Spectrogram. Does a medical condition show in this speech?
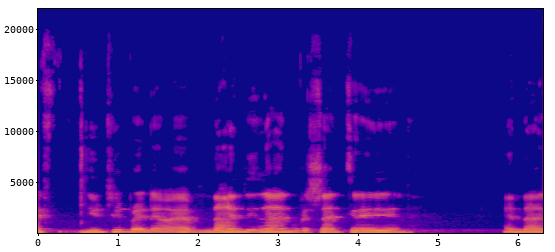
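Yes: multiple sclerosis.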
